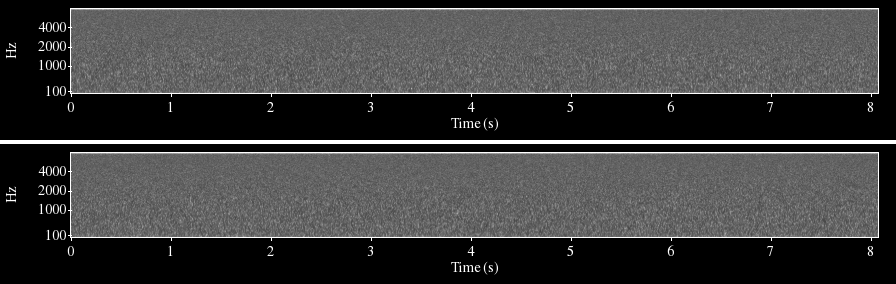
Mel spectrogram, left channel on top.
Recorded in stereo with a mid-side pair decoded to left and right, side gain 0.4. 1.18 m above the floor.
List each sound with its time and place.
Only background noise.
